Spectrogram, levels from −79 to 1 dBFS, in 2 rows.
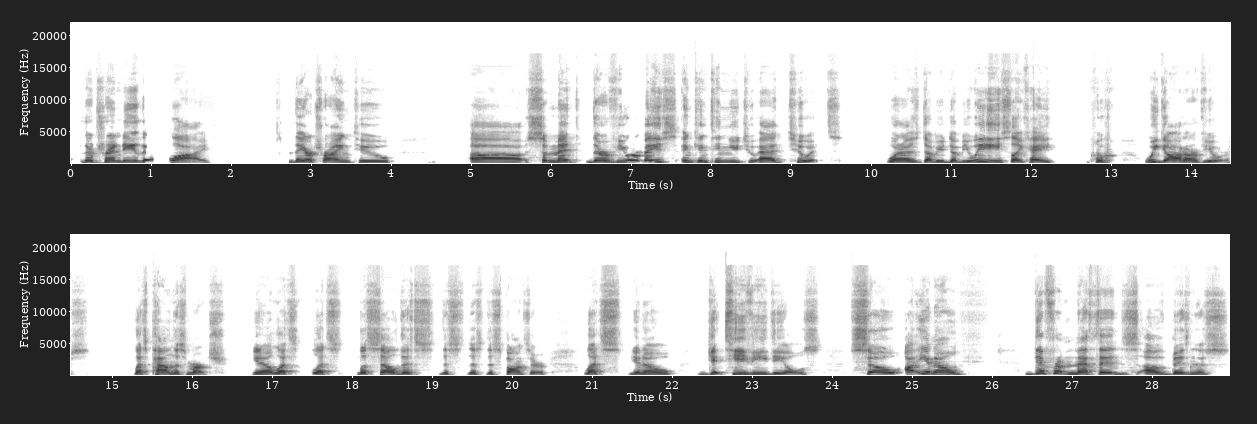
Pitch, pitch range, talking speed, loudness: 215 Hz, 190-235 Hz, 120 wpm, -26 LUFS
